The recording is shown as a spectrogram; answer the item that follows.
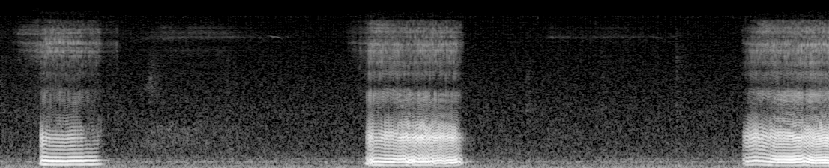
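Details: Joaquim, a Shih Tzu, snoring: three loud rasping snores with rich harmonics, each about a second long and spaced roughly four to five seconds apart, separated by quiet breathing pauses indoors.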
